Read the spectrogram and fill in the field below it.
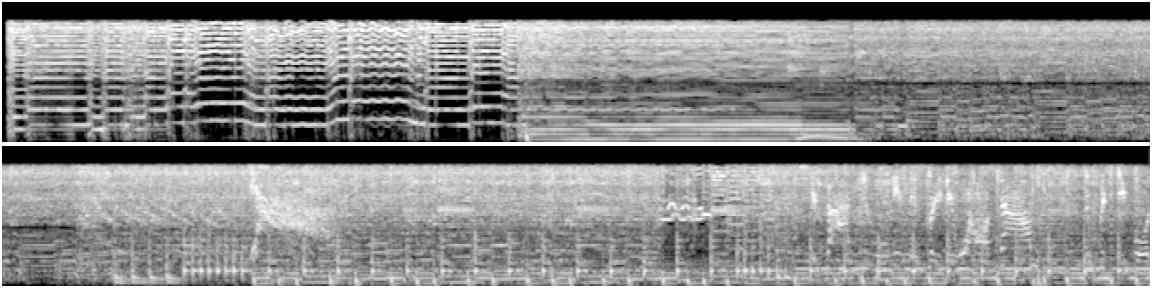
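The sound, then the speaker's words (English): A loud, distorted heavy rock song from a band's debut record opens with wavering lead guitar lines, crashes into sustained power chords, then kicks into a fast, driving beat with pounding drums. “we're going to go back to the debut record, some …”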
